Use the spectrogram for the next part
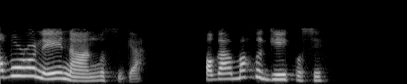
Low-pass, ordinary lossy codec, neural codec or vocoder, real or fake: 5.4 kHz; none; codec, 16 kHz in and 24 kHz out, 0.9 kbps, LongCat-Audio-Codec, fine tuned four codebook decoder; fake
